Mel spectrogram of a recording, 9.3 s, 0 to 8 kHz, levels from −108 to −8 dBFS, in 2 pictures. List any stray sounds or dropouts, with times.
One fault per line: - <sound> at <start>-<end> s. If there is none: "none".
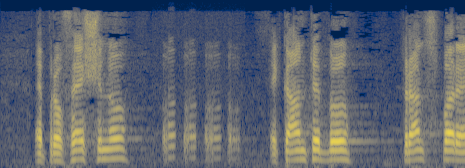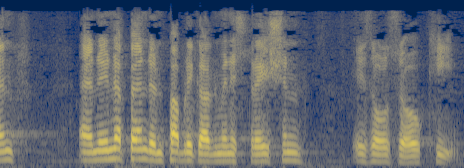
- laugh at 1.6-2.4 s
